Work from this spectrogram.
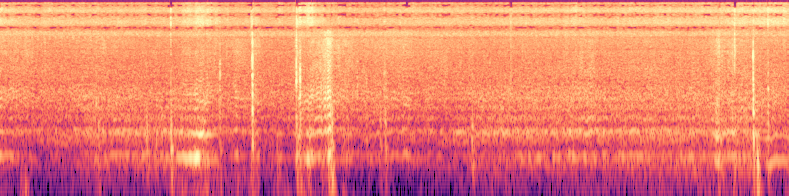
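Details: Agitated honey bees buzz during a hive inspection, angry at the disturbance. A continuous low hum with a steady higher overtone fills the recording, broken by several loud clicks, taps and bumps from the hive being worked.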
